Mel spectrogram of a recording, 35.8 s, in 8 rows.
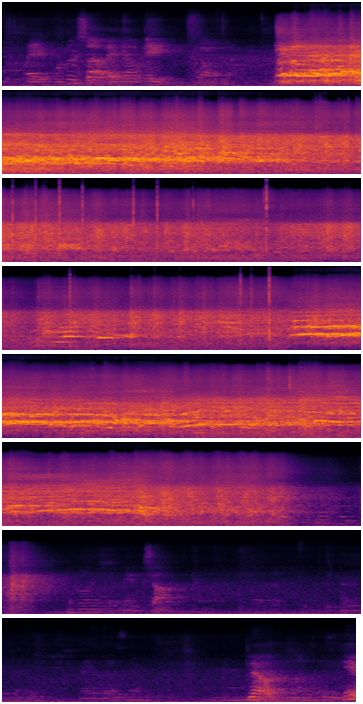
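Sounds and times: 
live awards ceremony: 3.4 - 27.7.

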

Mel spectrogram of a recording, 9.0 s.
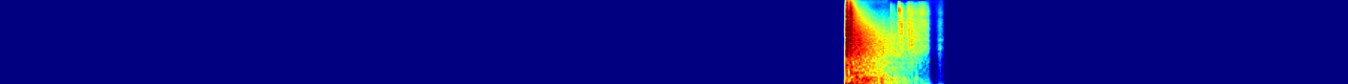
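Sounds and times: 
heavy object slamming into the ground with a loud thud: 5.6 - 6.2.

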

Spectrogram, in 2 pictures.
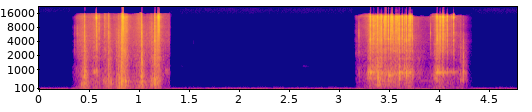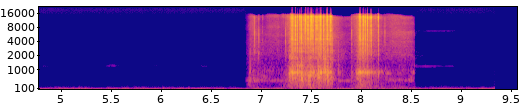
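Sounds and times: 
card being flipped: 0.4 - 1.3, 6.9 - 8.5.

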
